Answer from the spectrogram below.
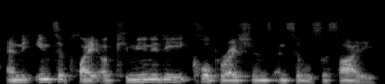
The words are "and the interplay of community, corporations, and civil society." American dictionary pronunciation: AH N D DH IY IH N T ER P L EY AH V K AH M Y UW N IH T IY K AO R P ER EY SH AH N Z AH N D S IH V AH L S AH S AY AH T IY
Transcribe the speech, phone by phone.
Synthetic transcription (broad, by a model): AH N DH IY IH N T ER P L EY AH V K AH M Y UW N IH T IY K AO R P ER EY SH AH N Z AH N S IH V AH L S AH S AY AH T IY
